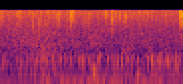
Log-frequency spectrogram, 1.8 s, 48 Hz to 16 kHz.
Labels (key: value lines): label: biophony
recorder: SoundTrap 500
